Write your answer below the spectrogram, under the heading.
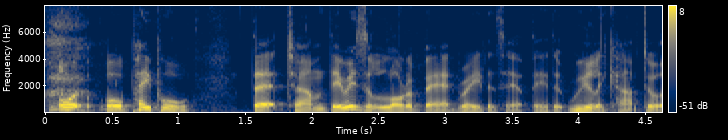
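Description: In an Australian accent, a woman speaks at a fairly quick pace with a very deep, low pitch. The recording is very clean, and the background is silent. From Australia (Tamworth, NSW). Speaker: podcast host and children's show performer. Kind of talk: casual chat. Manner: animated, laughing often.

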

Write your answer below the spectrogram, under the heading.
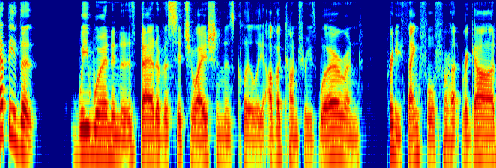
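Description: A man with an Australian accent on a very clean recording against a silent background. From Melbourne, Australia. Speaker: podcast host. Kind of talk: solo monologue podcast.

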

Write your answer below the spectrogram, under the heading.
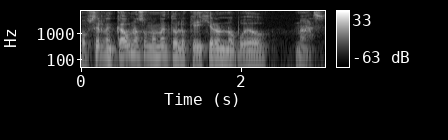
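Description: Very fast and animated, a man speaks at a fairly high pitch with ordinary pitch variation in a very clean recording with a silent background. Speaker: podcast host, personal development coach. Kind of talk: motivational monologue. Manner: halting, many fillers.

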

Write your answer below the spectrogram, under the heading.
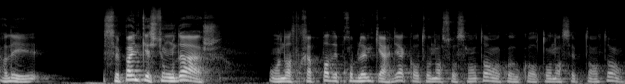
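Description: The voice is somewhat breathy, with ordinary pitch variation at a moderate pace. The recording is very clean, with a silent background. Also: man, fairly high pitch for a man. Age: 60s. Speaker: retired soldier and heart patient. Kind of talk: personal testimony interview. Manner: hesitant, many fillers.

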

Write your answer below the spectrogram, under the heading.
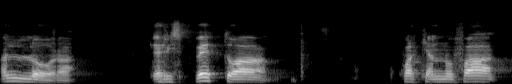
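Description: The man's voice is medium in pitch, with ordinary variation. He delivers his words at a very slow pace. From Salento, Apulia, southern Italy. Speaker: keyboard player in a rock band. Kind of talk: interview.

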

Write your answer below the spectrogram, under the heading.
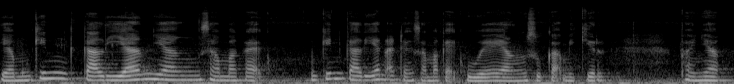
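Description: A woman whispers at a fairly slow pace, her voice somewhat breathy. The room echo is audible. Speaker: podcast host. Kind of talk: personal monologue. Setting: hospital. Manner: semi-whispered. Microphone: too quiet.

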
